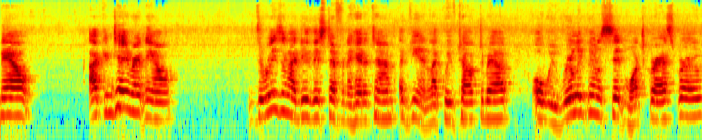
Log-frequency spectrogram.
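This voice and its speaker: With a Texan accent, a woman talks at a moderate pace and medium pitch with ordinary pitch variation. She leaves long, frequent pauses, and background noise is noticeable. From Texas. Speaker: cooking channel host. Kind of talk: cooking tutorial. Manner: casual, conversational.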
